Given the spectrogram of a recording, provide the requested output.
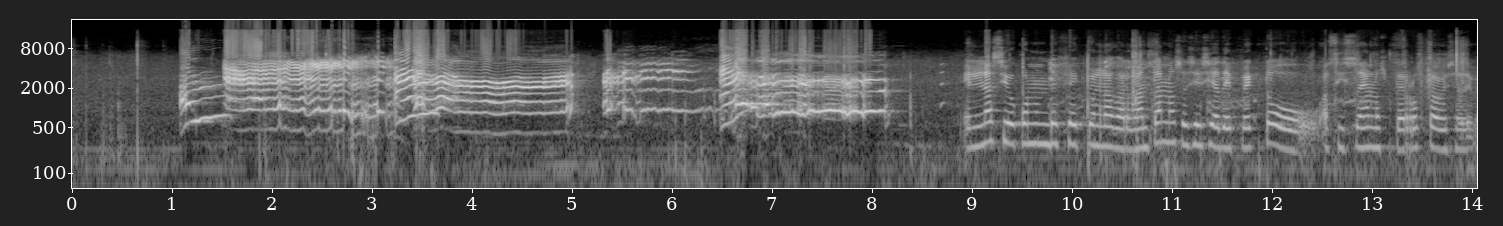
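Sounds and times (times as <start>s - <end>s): dog crying high and wavering: 1.1s - 8.9s.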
